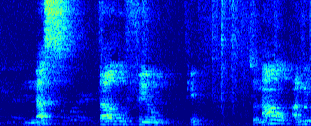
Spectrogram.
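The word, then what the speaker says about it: نستغفر: Nastaghfiru. That's how we pronounce nastaghfiru.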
